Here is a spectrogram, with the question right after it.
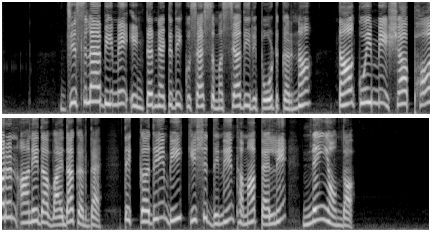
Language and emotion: Dogri, disgusted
